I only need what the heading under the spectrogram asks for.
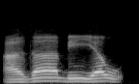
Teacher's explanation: Azabi yau setelahnya ada harf ulin karena waw sukun sebelumnya harokat fathah di ya dibaca lunak ya lembut.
